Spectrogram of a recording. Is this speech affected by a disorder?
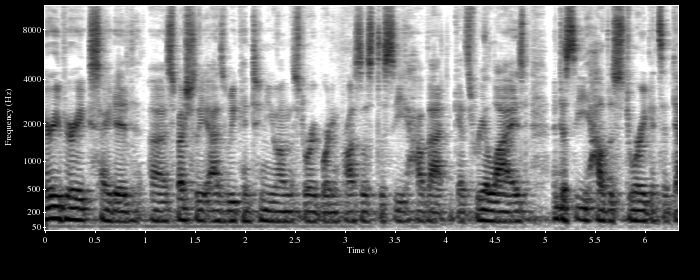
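No.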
